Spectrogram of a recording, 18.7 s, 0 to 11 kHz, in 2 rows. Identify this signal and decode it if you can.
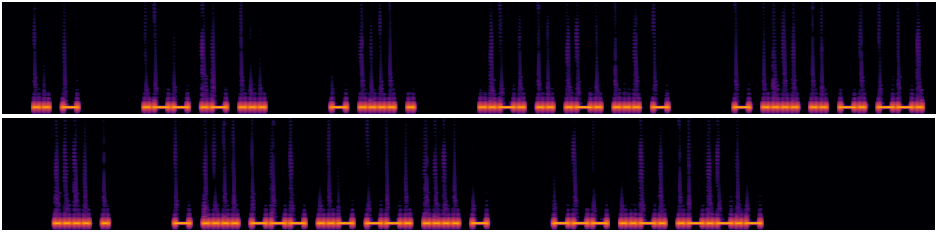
Morse code, heard as a keyed tone, about 25 wpm, 700 Hz. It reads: IT WAS THE FIRST THING HE THOUGHT OF.
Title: 2x Word-Spacing - Sentences from Top 300 Words - 25wpm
